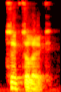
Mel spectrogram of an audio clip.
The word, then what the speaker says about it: Tiktaalik: I think that might be a better pronunciation. Let me see. Tiktaalik. Tiktaalik.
